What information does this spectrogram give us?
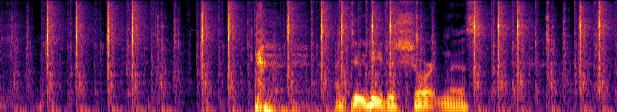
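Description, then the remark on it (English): Rapid, loud typewriter keystrokes clatter in a steady rhythm, while a man speaks briefly over the typing. “Let me find my uh, my annoyingly loud typewriter.”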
